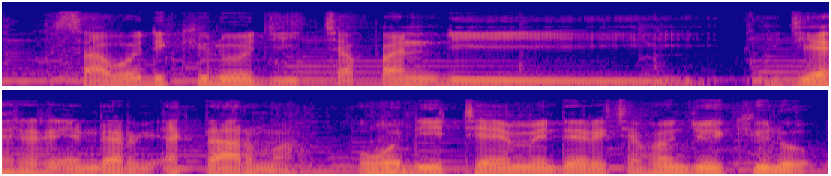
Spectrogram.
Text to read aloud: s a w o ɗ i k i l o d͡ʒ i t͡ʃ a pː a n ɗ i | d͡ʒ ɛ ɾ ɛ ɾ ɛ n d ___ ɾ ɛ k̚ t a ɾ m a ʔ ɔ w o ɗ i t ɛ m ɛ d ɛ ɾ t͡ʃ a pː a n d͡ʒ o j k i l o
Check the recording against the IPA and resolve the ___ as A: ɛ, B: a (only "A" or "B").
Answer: A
